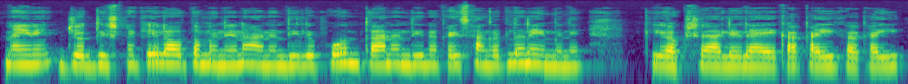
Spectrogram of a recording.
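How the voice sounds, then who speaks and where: A man's voice: high-pitched, flat delivery, very fast, warm tone, close to an everyday voice. An actor voicing a stern village father-in-law. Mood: lecturing. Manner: lecturing, reproachful. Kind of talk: cartoon voice acting.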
